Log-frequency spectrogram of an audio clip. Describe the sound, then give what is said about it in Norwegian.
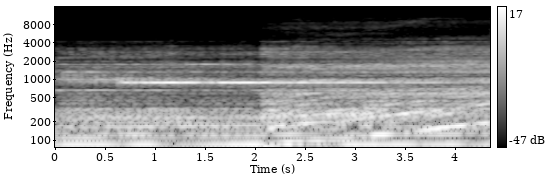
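The engine of a black armored Mercedes G-Wagen roars steadily and loudly, a deep continuous rumble with a whining tone above it that shifts slightly partway through as the vehicle revs. “Brølet fra den svarte, pansra Mercedes-Geländerwagen.”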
